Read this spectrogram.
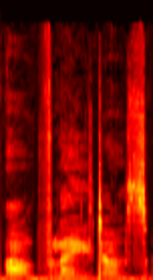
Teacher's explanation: It is pronounced afflatus, with a stress on the second syllable.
